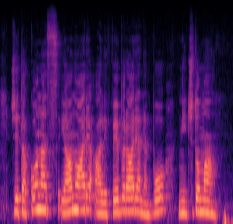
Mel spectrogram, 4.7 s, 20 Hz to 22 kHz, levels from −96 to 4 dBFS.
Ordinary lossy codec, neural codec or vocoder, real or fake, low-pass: none; none; real; 19.8 kHz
